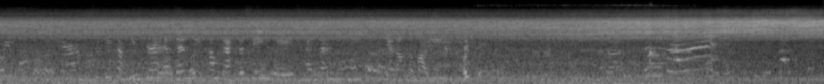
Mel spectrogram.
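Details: Cicadas calling from trees by the lake at Huangzhou: a steady, dense high-pitched hissing drone that runs unbroken throughout, with people talking over it now and then.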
